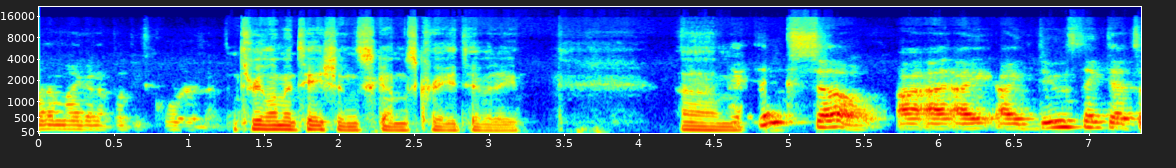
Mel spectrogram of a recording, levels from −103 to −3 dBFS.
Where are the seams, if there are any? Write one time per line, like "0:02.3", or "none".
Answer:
0:01.2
